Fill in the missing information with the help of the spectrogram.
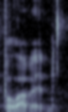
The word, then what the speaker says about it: beloved: So, I mean, I feel like I came under scrutiny there, both because I called Team America beloved and also because I pronounced it beloved, which is, I think, technically also correct, but a strange way to do it. And I don't defend it. – No, I think that's fine to say the word beloved that way. You know, whatever. – Yeah, it's okay. Syllables. It's your choice.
